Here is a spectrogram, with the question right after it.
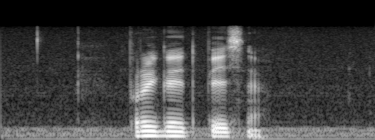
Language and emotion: Russian, neutral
